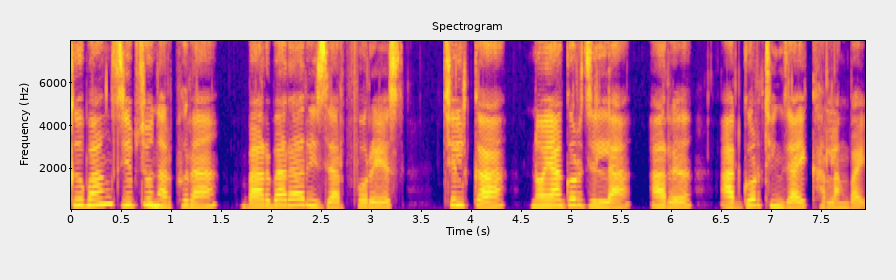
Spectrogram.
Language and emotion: Bodo, neutral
